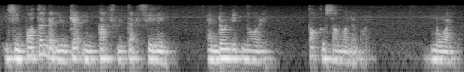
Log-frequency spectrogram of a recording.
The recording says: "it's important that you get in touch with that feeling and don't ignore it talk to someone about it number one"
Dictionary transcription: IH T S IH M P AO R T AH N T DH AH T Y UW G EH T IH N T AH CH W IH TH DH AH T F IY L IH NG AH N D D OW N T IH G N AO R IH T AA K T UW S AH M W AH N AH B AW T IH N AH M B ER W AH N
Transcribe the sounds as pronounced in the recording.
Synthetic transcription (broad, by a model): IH T S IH M P AO T AH N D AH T Y UW G EH T IH N T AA CH W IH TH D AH T F IY L IH NG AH N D D OW N T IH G N AO R IH T AA K T UW S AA M W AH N AH B AW T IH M ER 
